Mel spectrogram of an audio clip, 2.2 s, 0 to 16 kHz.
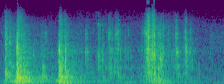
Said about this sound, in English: Oh, wait a second. What's the matter? I want to make sure this front door is locked. For 20 years, you've been going back to make sure the front door was locked. Yes, sir, and this time it wasn't.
